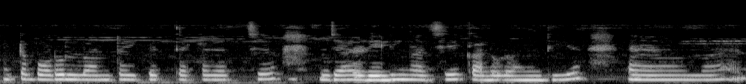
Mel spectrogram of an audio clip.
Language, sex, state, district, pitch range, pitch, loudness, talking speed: Bengali, female, West Bengal, Purulia, 210-230 Hz, 215 Hz, -15 LUFS, 120 wpm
